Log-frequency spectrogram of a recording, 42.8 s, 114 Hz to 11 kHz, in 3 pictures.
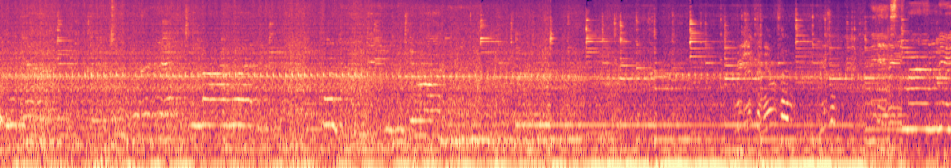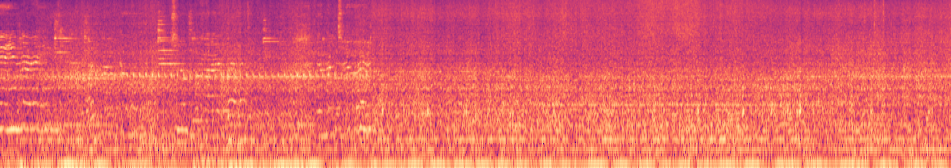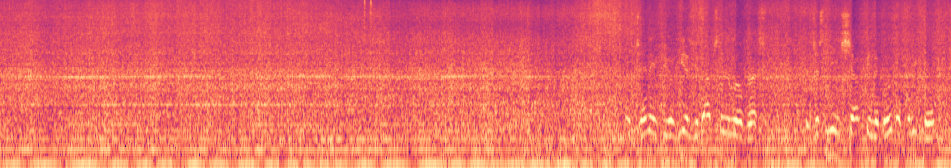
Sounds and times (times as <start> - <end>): Music: 0.0 - 19.9.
